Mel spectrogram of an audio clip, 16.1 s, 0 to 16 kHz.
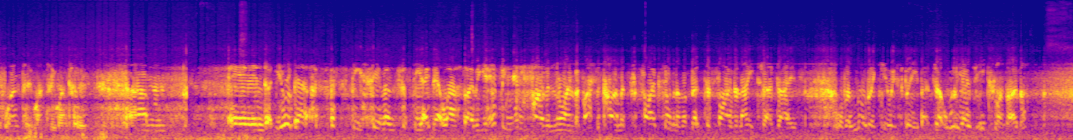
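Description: A distant amateur station's voice received on HF single-sideband through a Yaesu FT-857D transceiver's speaker: talking steadily, thin and tinny, with nothing above the narrow voice band and a steady background hiss. The signal carries the multipath echo typical of a long-haul path.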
